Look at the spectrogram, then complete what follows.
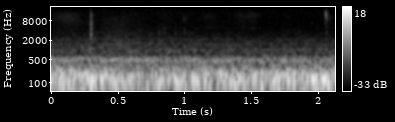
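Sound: car interior driving rumble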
